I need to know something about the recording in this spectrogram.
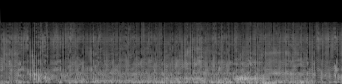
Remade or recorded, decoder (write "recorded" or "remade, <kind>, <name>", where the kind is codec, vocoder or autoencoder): remade, vocoder, BigVGAN v2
